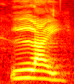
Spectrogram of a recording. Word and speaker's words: lie: जैसे लाई, LIE लाई, तो लाई में IE आ रहा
